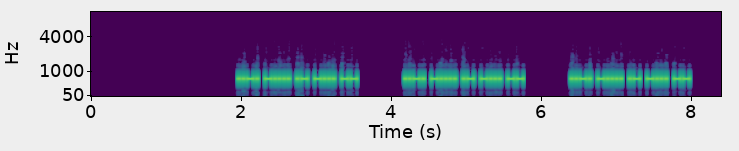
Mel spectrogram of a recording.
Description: Morse code, heard as a keyed tone, about 40 wpm, 700 Hz. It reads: F6ABM F6ABM F6ABM
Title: DXCC-100 Call Signs - 5 Characters - Repeated 3x - 40wpm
